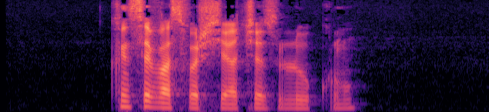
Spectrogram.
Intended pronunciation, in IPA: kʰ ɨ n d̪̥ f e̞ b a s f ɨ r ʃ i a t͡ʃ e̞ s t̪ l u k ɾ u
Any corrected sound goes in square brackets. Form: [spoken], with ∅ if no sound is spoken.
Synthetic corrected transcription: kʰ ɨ n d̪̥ [s] e̞ [v] a s f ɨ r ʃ i a t͡ʃ e̞ s t̪ l u k ɾ u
